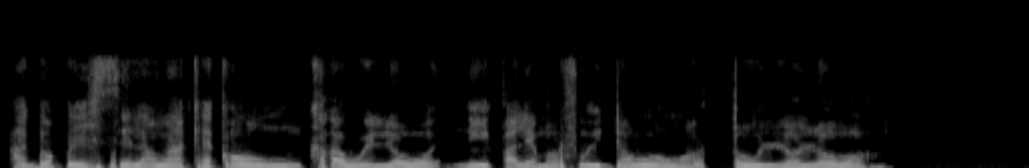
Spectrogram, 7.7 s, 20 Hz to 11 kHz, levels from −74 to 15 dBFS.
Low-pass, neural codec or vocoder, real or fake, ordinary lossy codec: 7.2 kHz; codec, 16 kHz, 4 kbps, FreqCodec, smaller model; fake; none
